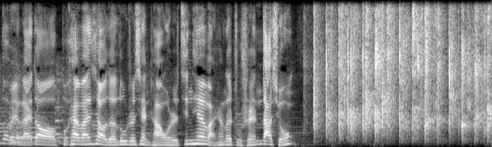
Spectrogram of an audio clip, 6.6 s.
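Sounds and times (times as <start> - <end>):
speech: 0.2 - 4.2
crowd applause: 4.1 - 6.5.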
